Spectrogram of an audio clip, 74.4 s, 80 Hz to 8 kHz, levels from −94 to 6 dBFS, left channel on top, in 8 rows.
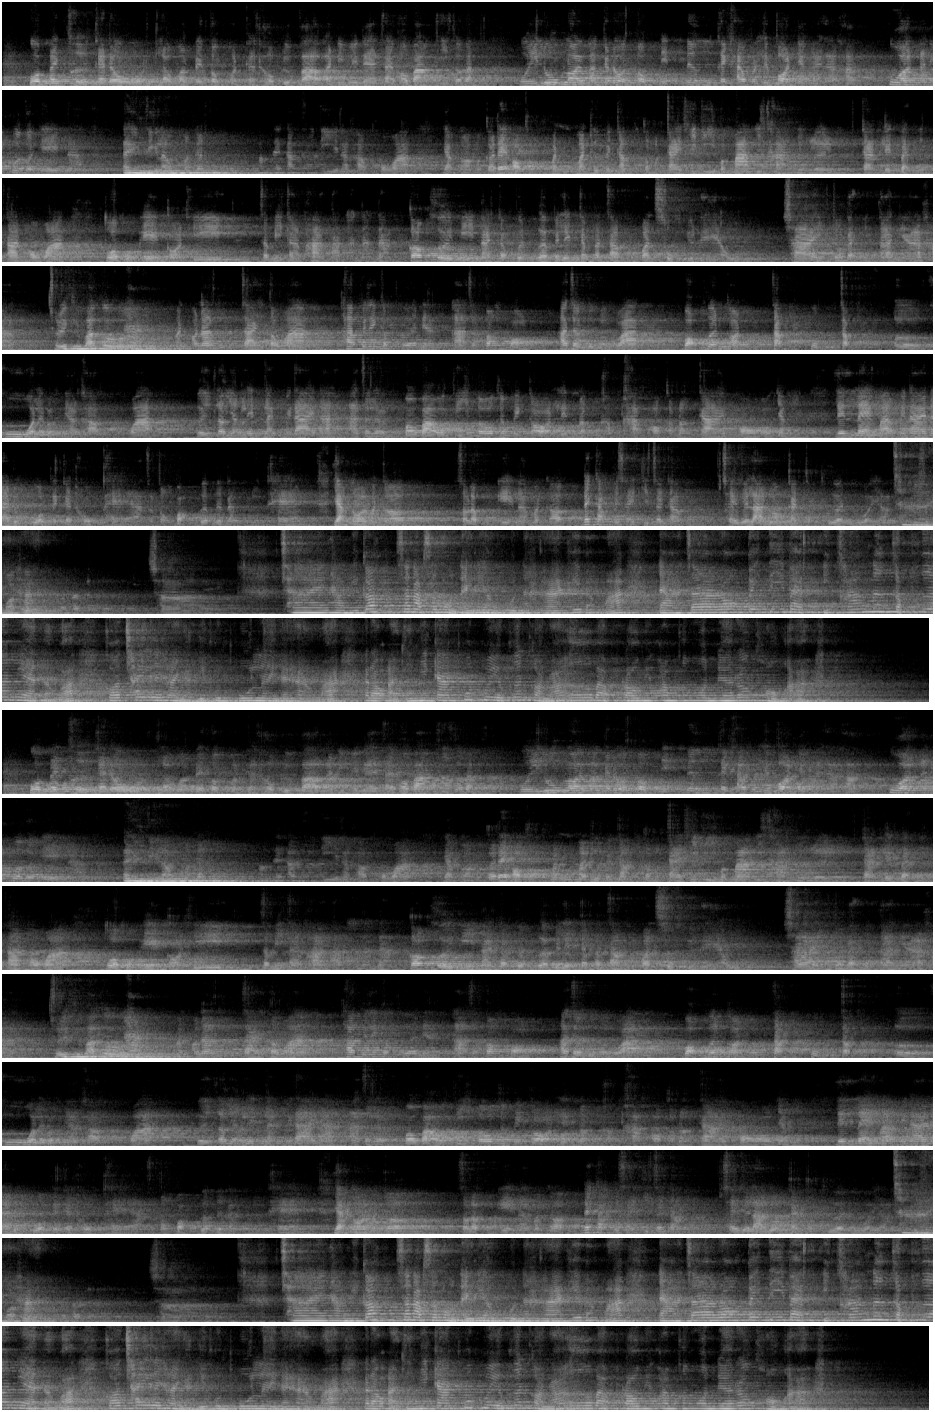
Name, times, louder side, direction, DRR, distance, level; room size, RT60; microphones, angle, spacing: voice 1, 0.0-8.5 8.9-10.1 10.5-11.3 12.0-12.1 12.5-13.4 13.7-20.8 21.2-26.0 26.4-28.1 28.4-29.3 29.7-31.0 31.3-33.2 33.5-34.3 34.7-35.4 35.6-36.4 36.8-38.2 38.5-38.8 39.2-45.2 45.6-50.6 51.1-56.6 57.3-58.1, left 1 dB, 70° left, -1 dB, 3.1 m, -32 dB
voice 2, 10.5-11.6 28.5-29.4 55.5-56.3 58.3-73.4, equal, 5° right, 0 dB, 2.2 m, -27 dB
24.5 x 16.0 x 9.8 m, 2.9 s
head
